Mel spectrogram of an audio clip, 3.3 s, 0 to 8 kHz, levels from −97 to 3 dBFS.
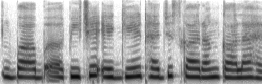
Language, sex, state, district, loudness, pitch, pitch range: Hindi, female, Bihar, Patna, -12 LUFS, 275 Hz, 260-285 Hz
